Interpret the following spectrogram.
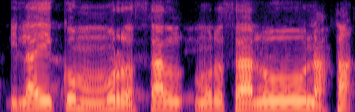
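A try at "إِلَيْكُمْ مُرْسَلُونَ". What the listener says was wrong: সা সা পুরো সিন বার করেন।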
